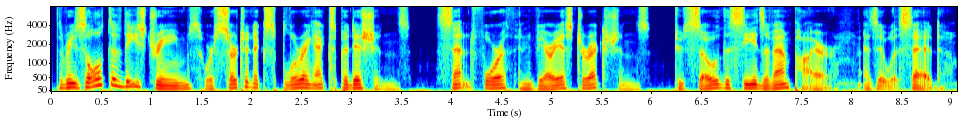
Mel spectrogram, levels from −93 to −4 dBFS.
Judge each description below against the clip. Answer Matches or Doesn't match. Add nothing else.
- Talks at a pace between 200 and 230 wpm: Doesn't match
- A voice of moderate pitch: Doesn't match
